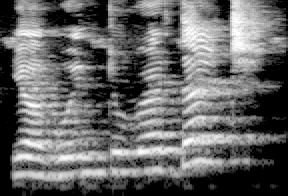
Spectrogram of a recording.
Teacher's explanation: You're going to wear that? That is, the falling intonation you are observing here sounds more like a judgment or criticism of the person's clothing choice.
